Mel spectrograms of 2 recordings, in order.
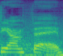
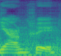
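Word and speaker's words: Yanfei: oneing run some well I was pronouncing her name Yi so I was partly correct it's Yan Fe but I was doing Yan FEI so close enough I suppose I believe you've already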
